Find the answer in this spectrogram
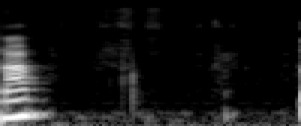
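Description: Pen writing on notebook paper: faint short scratching strokes as a circled numeral and letters are written.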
